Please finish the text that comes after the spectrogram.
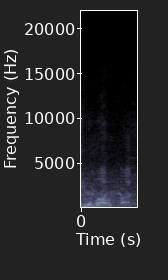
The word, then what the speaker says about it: Europa: Does anyone pronounce, is it spelled, is it Europa? Or? It's Europa.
